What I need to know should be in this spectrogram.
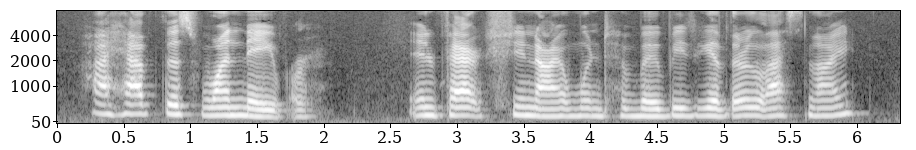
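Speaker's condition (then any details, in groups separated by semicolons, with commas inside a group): Damaged diaphragm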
